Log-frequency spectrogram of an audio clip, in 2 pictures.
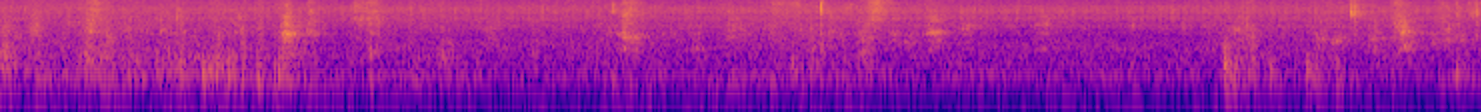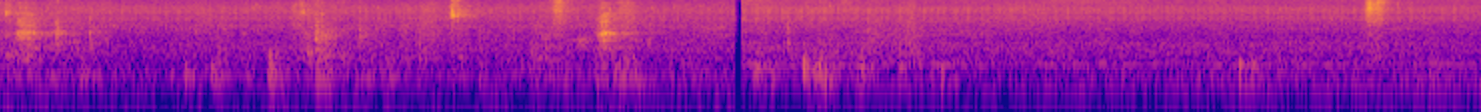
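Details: Maltese puppies playing with a cat: scattered short, high whimpers and squeaky yelps come at irregular moments, mixed with soft thumps, scuffling and pawing noises throughout, with faint breathy panting between the louder bursts.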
